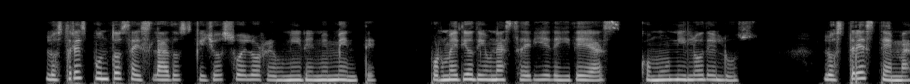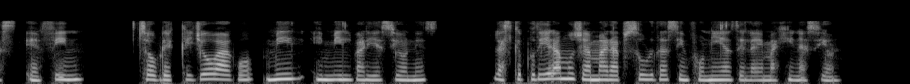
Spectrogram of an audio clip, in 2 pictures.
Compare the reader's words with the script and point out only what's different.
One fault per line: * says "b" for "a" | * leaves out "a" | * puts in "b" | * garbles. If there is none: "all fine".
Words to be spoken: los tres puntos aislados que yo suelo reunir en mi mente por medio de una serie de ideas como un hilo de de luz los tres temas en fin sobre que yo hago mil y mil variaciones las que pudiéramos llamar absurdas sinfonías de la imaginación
* leaves out "de"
